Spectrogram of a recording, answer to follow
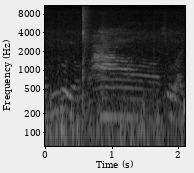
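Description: A sepak takraw ball kicked once with a sharp crack about half a second in. Right after it comes a drawn-out vocal call lasting about a second and falling slightly in pitch.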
